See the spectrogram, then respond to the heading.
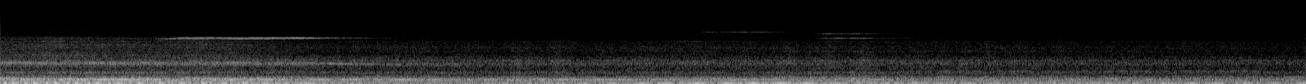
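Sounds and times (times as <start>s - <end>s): train wheels rumbling on rail: 0.0s - 13.0s
faint high squeals: 1.6s - 3.9s, 6.9s - 9.2s.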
